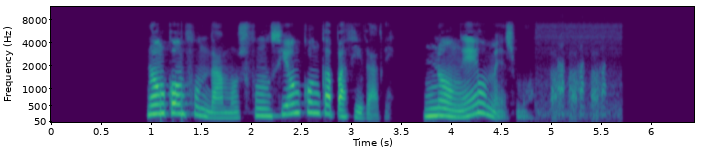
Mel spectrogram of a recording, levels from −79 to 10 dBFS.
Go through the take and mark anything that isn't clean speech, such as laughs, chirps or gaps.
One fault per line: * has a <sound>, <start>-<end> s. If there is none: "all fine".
* has a laugh, 5.0-5.6 s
